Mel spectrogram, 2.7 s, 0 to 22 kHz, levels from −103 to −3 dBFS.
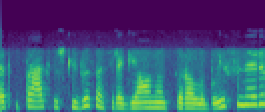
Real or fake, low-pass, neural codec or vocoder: real; 7.2 kHz; none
